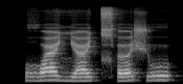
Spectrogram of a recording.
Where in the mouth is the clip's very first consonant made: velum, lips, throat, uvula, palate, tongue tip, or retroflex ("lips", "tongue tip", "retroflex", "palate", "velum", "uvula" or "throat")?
uvula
